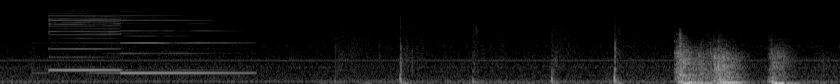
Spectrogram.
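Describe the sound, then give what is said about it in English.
A two-tone doorbell chime rings out clearly at a house as a package is delivered, followed by a few sharp clicks and knocks of a latch and the front door being opened, then a louder rustling bump as it swings. “I didn't like the idea of having a servant in the house anyway, so I answered the door myself.”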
